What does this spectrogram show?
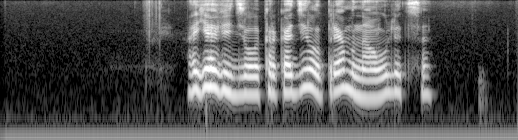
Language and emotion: Russian, positive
